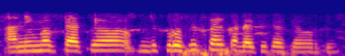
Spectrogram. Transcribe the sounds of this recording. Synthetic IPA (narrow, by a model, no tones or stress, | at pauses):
aɽ̃iməɡt̪jat͡səəd͡ʑepɾoseskaiːkəɾajt̪iːt̪jat͡ɕjaʋəɾt̪iː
